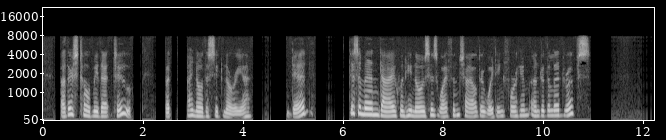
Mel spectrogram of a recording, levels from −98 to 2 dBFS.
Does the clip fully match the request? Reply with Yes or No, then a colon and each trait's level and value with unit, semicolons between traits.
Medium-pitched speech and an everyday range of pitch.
Yes: medium, 165 Hz; average, 3.2 semitones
